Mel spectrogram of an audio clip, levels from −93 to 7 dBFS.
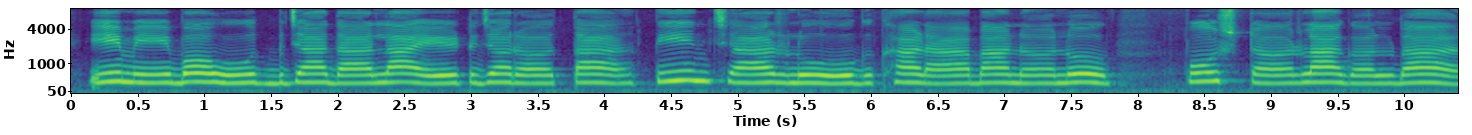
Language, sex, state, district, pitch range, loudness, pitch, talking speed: Bhojpuri, female, Uttar Pradesh, Gorakhpur, 250-280 Hz, -13 LUFS, 265 Hz, 90 wpm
